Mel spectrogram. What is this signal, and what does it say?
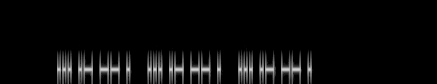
Morse code, heard as a keyed tone, about 44 wpm, 700 Hz. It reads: SAME SAME SAME
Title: Top 500 Words Repeated 45wpm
